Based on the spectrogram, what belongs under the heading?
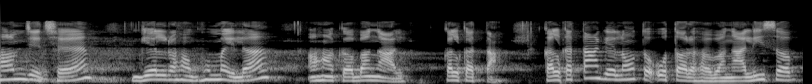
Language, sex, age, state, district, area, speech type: Maithili, female, 45-60, Bihar, Supaul, rural, spontaneous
